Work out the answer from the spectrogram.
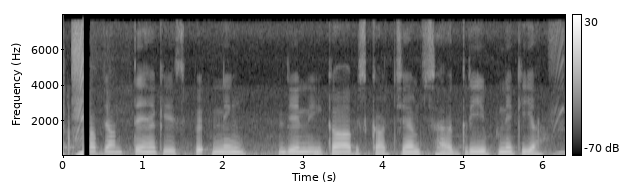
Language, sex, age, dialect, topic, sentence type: Hindi, male, 25-30, Kanauji Braj Bhasha, agriculture, statement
